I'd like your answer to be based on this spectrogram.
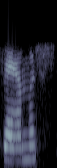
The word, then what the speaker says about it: Samas: Oh, my name is Ann, A-N-N-E, Samas, S-A-M-A-S.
